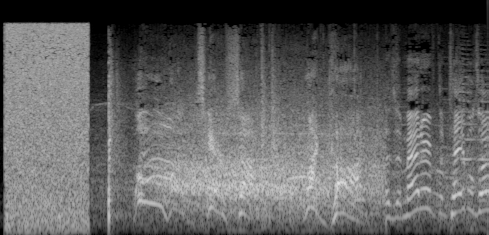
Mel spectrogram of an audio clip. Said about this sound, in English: Doesn't matter if the table's on the inside of the ring or the outside, and another thunderous chair shot to the skull of Bubba Ray Dudley. Oh, man! A hard chair shot right in Devon Dudley's face. He's got that steel chair.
